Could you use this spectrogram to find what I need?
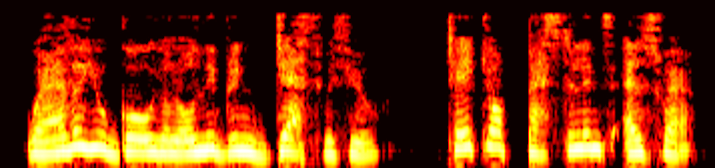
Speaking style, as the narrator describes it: spat Mother Dina

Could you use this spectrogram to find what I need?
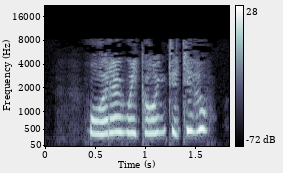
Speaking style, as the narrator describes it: She asks me imploringly, her voice quavering

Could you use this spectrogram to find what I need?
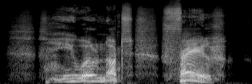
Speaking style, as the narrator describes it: Malachurst spat

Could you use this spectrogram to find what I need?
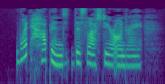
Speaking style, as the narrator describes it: Lowering my voice, I ask

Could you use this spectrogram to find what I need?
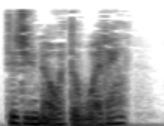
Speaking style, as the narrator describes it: My voice shook

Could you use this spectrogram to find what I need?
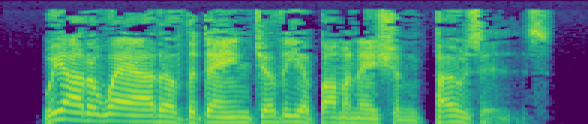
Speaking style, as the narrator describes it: said Lord Letheran dryly

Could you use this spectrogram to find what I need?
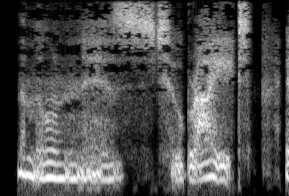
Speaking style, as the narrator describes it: Edimu hisses

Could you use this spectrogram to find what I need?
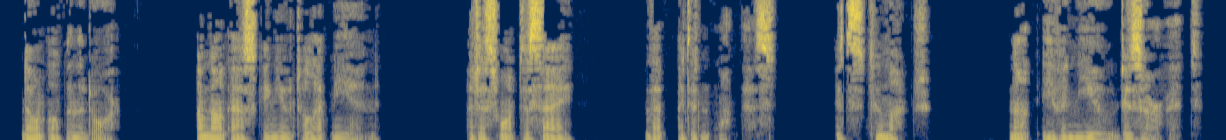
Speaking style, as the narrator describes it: Pietro knocked and said softly, with an unexpected gentleness

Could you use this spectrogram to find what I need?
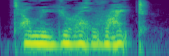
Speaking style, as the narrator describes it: he murmured, his voice raw

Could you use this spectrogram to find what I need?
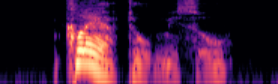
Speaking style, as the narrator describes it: he murmured

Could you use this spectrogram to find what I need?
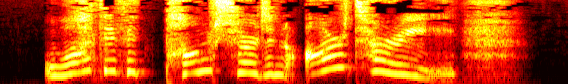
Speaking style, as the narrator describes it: Sinove wailed

